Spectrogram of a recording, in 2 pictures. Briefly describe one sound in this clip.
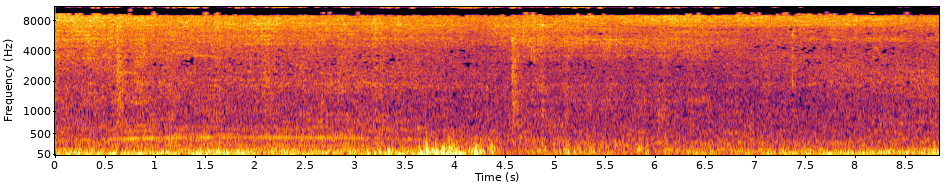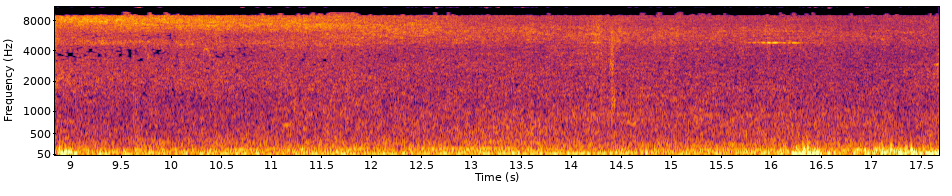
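Wind rumbles outdoors throughout.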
